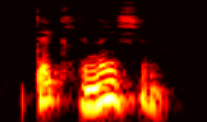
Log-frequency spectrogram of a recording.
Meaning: At a given point, the angle between magnetic north and true north
- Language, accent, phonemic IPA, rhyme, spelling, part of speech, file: English, Southern England, /ˌdɛklɪˈneɪʃən/, -eɪʃən, declination, noun, LL-Q1860 (eng)-declination.wav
